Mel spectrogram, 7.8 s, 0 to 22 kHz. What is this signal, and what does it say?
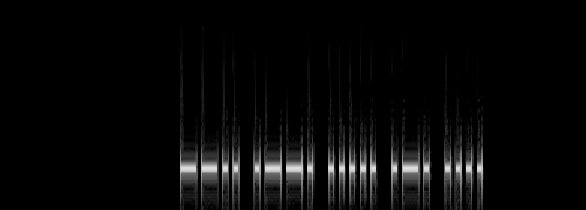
Morse code, heard as a keyed tone, about 17 wpm, 700 Hz. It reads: ZP5RH
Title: DXCC-100 Call Signs - 5 Characters - Repeated 3x - 17wpm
